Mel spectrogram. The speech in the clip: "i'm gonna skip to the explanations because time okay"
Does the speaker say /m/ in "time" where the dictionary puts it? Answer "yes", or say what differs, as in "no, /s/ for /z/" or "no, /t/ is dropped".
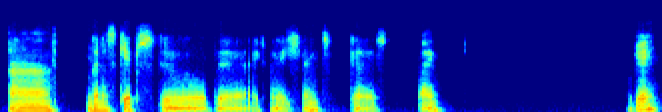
no, /m/ is dropped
